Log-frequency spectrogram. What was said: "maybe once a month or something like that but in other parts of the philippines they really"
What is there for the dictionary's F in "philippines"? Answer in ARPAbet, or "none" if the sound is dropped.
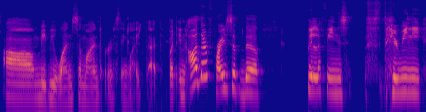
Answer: P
